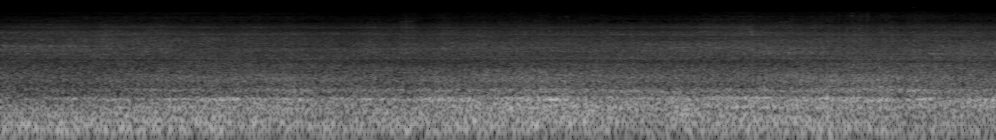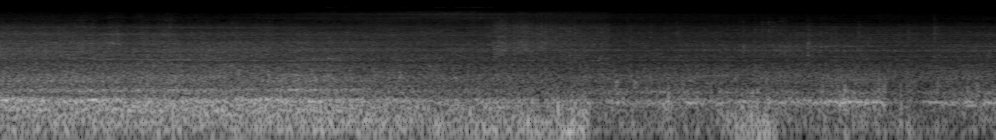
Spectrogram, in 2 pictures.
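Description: Passenger coaches of a departing MÁV InterCity rolling slowly past on the station tracks: steady wheel-on-rail running noise, dropping a little in level near the end.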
